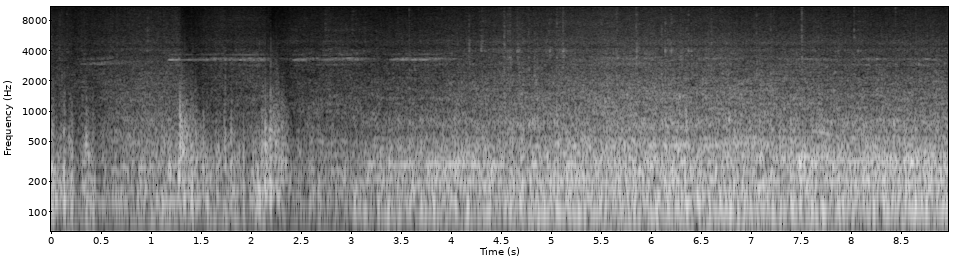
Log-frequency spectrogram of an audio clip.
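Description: Road noise hums steadily beneath a moving car.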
